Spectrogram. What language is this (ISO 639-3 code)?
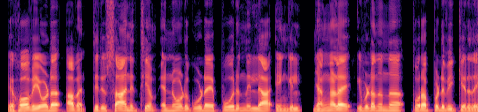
mal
